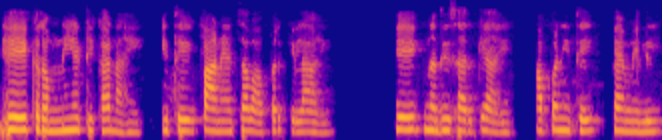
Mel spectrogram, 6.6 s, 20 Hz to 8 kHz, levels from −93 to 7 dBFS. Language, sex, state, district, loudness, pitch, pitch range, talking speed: Marathi, female, Maharashtra, Dhule, -18 LUFS, 235 Hz, 225-245 Hz, 165 wpm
